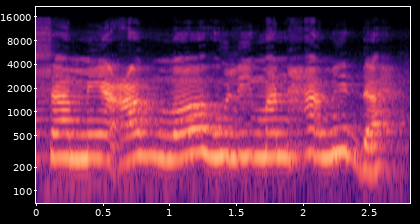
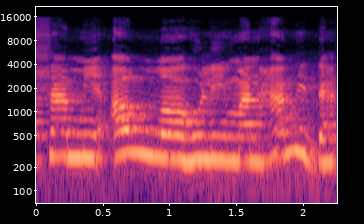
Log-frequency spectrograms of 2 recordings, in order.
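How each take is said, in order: First: The first word is sami'a with a throaty catch. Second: The first word is sami without the throaty catch. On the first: God hears those who praise Him. The speaker calls it right. "bukan sami'a" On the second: It means God's poison for those who praise Him. The speaker calls it wrong. "dibaca sami Allah"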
